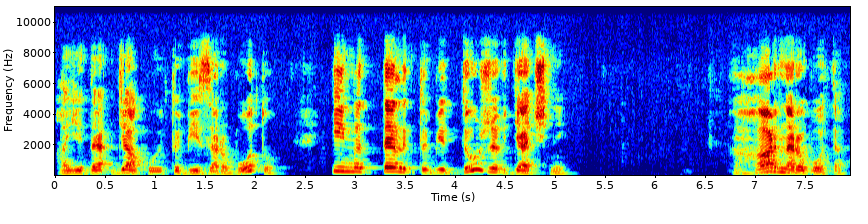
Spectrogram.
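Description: A woman teacher giving a slow, clear reading lesson to children, stressing each word carefully. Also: fairly low pitch, sing-song, a little mellow.

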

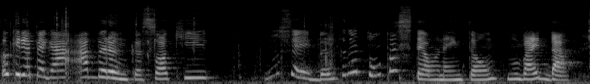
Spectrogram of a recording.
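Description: Amid a noisy background, a woman with a high voice and a Brazilian Portuguese accent browses a stationery store for a shopping vlog. She talks animatedly to her viewers at a moderate pace as she looks around.

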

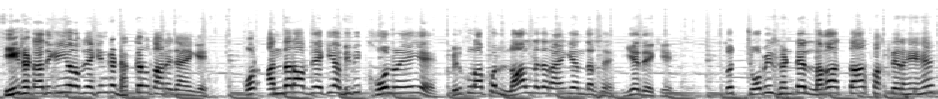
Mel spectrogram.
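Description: A man's very high voice, brisk and lively in intonation, carries over background music. He's a food vlogger exploring an outdoor factory, enthusiastically narrating to viewers he calls guys and quizzing the staff.

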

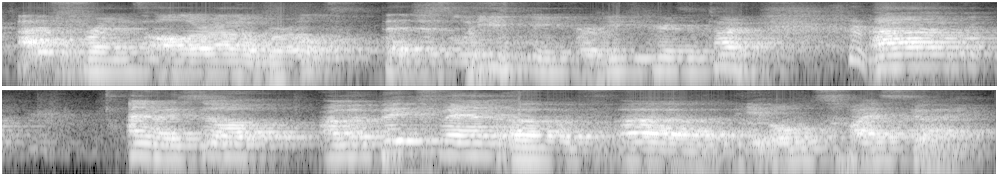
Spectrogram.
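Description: A man's voice: fairly high pitch, fairly bright tone. A young man doing casual, rambling stand-up comedy on a small club stage. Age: young adult. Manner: rambling, laughs at his own bits. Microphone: handheld stage mic, recorded by distant camera. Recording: echoey club room from far off, audience noise.

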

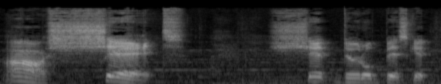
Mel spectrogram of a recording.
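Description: Guy yelling and cussing over a game, slightly high voice, really sharp tone. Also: extremely slow, faint music behind. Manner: joking, profane, loud outbursts. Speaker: gameplay commentator. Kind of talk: let's play commentary.

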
